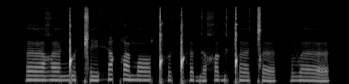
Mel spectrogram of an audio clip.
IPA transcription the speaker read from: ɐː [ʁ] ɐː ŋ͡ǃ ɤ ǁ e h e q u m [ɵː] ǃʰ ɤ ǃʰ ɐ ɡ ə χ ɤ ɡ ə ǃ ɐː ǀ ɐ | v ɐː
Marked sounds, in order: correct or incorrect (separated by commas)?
correct, incorrect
